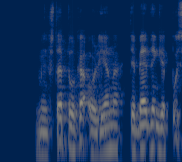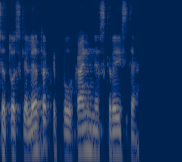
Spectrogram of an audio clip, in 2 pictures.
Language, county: Lithuanian, Panevėžys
